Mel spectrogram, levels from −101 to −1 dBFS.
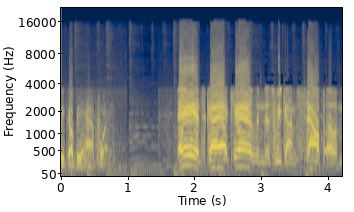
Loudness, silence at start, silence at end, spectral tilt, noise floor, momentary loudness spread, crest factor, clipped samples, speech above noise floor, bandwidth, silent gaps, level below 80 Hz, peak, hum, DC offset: -16 LUFS; 0 s; 0 s; -2.5 dB/octave; -47 dBFS; 12 LU; 12 dB; under 0.1%; 31 dB; 16.5 kHz; none; -52 dBFS; -6 dBFS; none; under 0.1%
